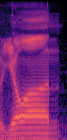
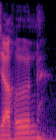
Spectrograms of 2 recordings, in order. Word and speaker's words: Yahoon: legendaries, we're gonna go Johan, or Yahoon. I think that's how you say it. I was corrected. I was saying it wrong all these years. It is Yahoon, Keeper of the Jade Spark.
